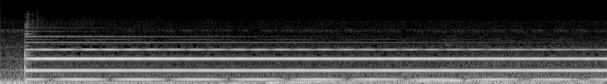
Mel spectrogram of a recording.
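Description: A large metal singing bowl struck once with a mallet about a quarter second in, then ringing on with several steady overtones. Its low tone wavers about twice a second.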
